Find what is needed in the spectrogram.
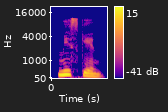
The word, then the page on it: miskin: Indonesian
